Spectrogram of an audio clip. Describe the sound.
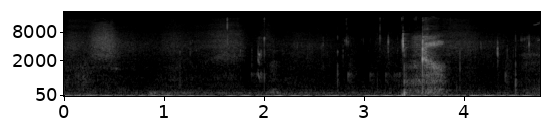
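Soft, moist chewing of a sweet dessert, quiet and continuous with faint squishy bites and a low murmuring voice underneath.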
